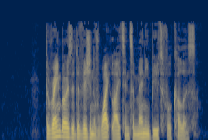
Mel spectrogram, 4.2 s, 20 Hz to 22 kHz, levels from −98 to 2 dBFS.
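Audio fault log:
throughout MP3 compression: likely a low-bitrate encode near 48 kbps, removing everything above 11.2 kHz and dropping weak frequency lines, leaving the speech dull and watery.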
